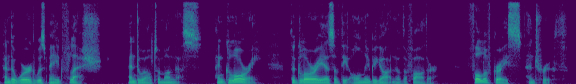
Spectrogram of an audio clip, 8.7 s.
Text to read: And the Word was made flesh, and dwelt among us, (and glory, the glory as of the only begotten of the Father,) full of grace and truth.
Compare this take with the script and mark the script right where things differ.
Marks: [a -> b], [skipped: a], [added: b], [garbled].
And the Word was made flesh, and dwelt among us, (and glory, the glory as of the only begotten of the Father,) full of grace and truth.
